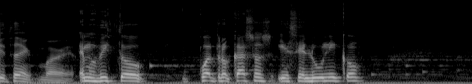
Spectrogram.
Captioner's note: Spanish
